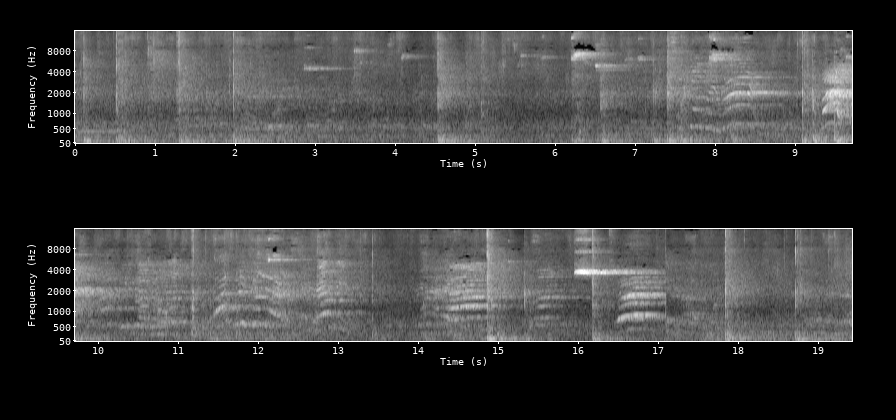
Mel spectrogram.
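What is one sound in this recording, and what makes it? A basketball bounces on a wooden floor with echoing thumps in a large hall.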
